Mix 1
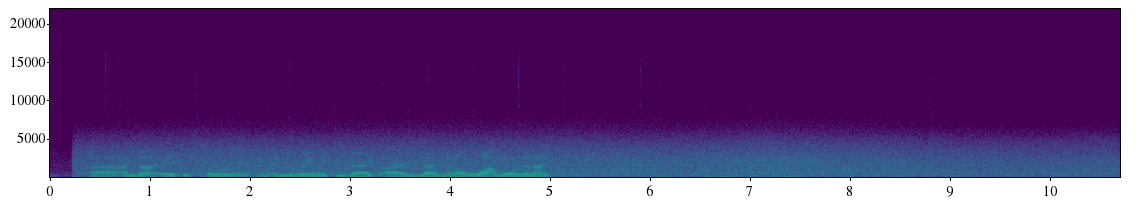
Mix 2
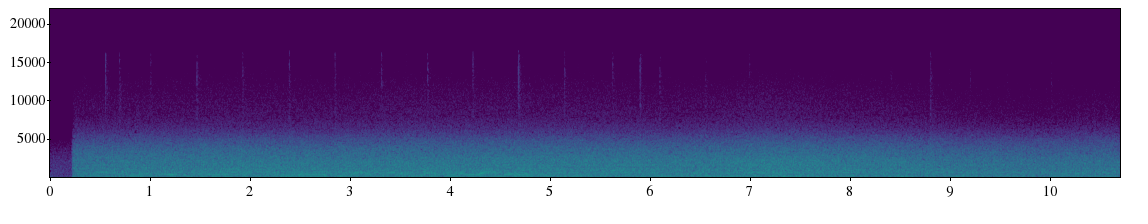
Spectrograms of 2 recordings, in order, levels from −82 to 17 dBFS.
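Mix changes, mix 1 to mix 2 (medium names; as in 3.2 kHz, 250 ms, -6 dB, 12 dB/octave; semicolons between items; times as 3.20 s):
speech -10.0 dB; background +8.0 dB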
